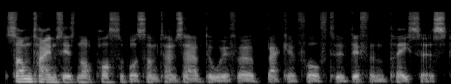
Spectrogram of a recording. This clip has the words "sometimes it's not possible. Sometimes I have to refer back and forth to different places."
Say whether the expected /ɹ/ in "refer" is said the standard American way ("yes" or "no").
no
